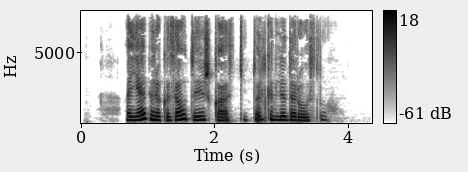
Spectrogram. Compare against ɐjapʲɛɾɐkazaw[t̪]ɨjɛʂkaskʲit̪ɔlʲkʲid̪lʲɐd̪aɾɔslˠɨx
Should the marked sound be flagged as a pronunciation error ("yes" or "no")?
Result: no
